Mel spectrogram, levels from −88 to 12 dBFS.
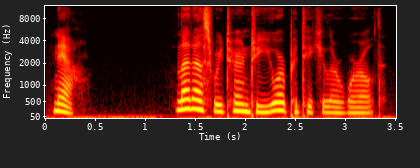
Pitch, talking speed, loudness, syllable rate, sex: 205 Hz, 135 wpm, -17 LUFS, 5.5 syllables/s, female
